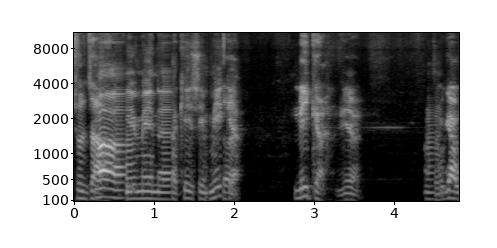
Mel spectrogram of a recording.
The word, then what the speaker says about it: Takeshi Miike: Oh, you mean Takeshi Miike?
